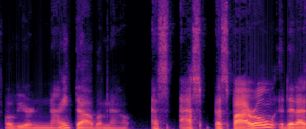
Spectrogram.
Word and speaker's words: Aspiral: your ninth album now, Aspiral. Did I say that right too? Um, Yeah, don't pronounce it as ass, but aspirant.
